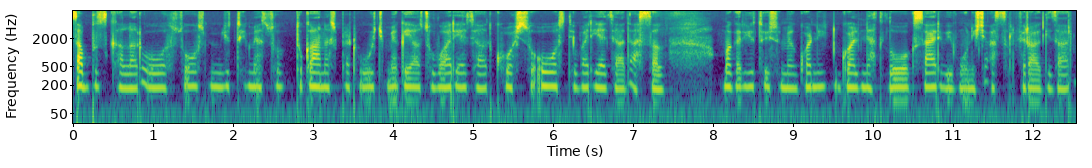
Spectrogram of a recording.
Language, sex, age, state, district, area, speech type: Kashmiri, female, 30-45, Jammu and Kashmir, Budgam, rural, spontaneous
